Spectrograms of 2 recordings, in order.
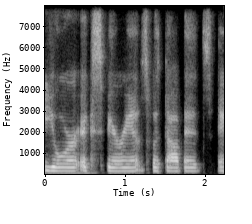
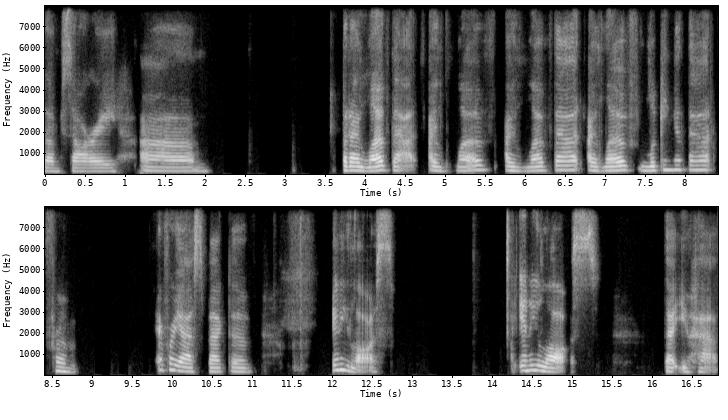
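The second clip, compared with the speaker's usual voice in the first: slightly crying, tearful voice. Gathering yourself while talking about a loss, crying a little. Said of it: "I'm crying just a little bit".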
